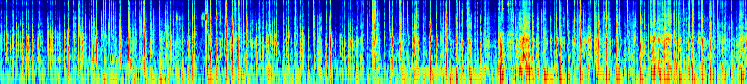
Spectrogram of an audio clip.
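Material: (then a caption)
Vinyl. A green vinyl pencil case is tapped with the fingers, giving a dense run of sharp, clap-like hits with a crinkly, crackling texture. The taps come quickly and unevenly for the whole clip, with occasional louder snaps standing out.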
